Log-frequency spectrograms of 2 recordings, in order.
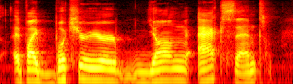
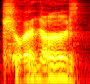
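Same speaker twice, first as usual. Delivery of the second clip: loud, higher-pitched meme shout; mock outburst; 5 semitones higher, 8 dB louder than usual. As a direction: burst out in mock outrage. Mock meme outburst after pause.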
